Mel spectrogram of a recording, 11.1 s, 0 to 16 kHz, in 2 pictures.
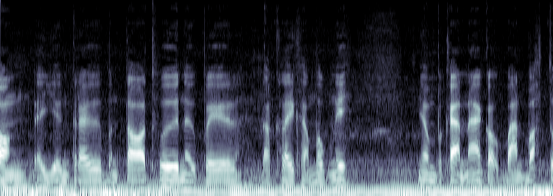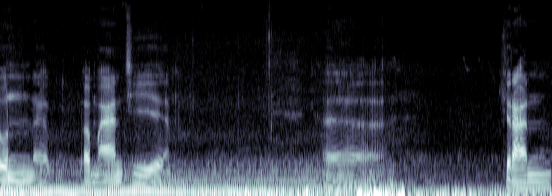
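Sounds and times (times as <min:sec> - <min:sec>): man speaking: 0:00.0 - 0:03.6, 0:04.2 - 0:07.4, 0:08.7 - 0:09.6, 0:10.6 - 0:11.0
diesel engine drone: 0:00.0 - 0:11.0.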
